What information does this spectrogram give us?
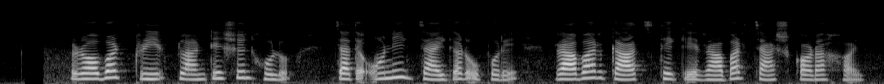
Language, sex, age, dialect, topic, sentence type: Bengali, female, 31-35, Northern/Varendri, agriculture, statement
